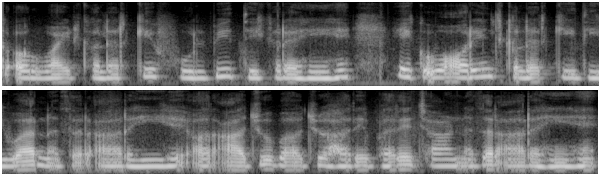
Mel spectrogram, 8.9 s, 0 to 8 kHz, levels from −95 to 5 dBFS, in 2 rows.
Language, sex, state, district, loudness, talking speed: Hindi, female, Bihar, Katihar, -20 LUFS, 190 wpm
